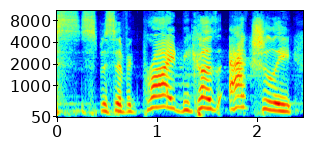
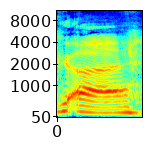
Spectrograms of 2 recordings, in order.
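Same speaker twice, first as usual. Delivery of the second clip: ordinary delivery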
